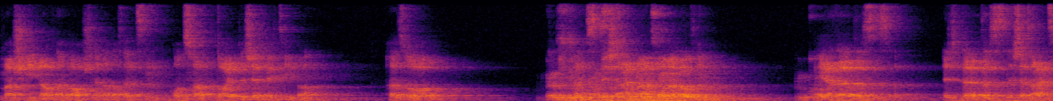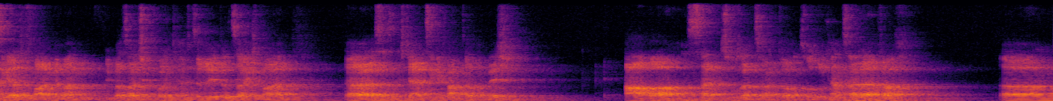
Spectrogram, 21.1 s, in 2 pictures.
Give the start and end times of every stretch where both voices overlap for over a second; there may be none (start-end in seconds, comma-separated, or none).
5.5-7.1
